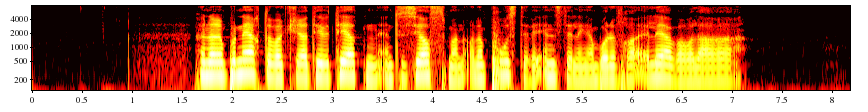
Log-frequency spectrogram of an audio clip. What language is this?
Norwegian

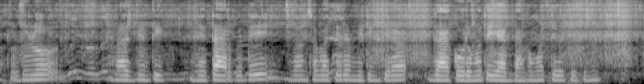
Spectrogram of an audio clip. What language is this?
Nepali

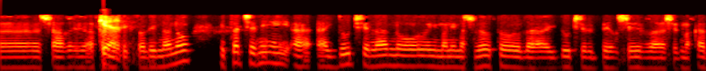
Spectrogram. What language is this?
Hebrew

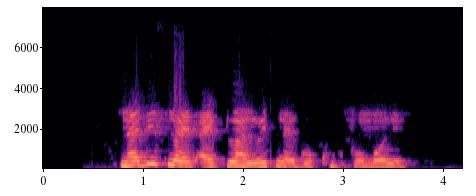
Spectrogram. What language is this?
Nigerian Pidgin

